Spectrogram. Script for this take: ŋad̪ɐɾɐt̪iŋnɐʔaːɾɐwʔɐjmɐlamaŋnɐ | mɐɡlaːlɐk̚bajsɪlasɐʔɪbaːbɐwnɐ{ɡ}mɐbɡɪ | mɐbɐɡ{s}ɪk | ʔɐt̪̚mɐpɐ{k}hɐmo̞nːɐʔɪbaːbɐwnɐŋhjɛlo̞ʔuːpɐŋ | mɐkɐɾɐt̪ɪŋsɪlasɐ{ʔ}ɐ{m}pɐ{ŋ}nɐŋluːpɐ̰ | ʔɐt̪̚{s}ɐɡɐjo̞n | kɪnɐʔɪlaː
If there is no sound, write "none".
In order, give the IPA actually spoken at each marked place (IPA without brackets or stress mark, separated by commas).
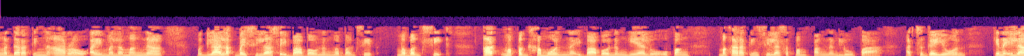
ŋ, s, ɡ, p, m, ŋ, s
